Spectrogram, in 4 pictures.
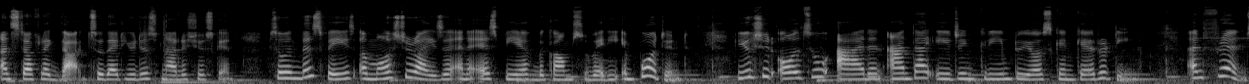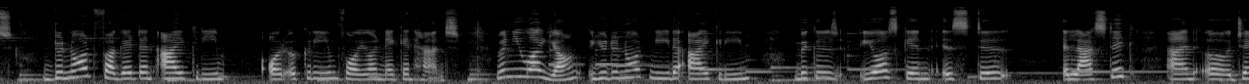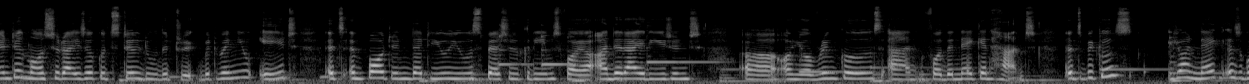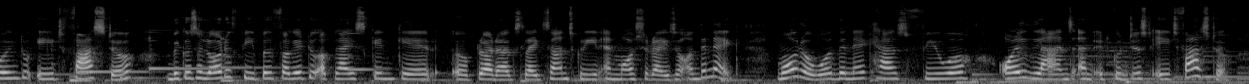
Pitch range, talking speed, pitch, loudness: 235-280 Hz, 170 wpm, 255 Hz, -27 LUFS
